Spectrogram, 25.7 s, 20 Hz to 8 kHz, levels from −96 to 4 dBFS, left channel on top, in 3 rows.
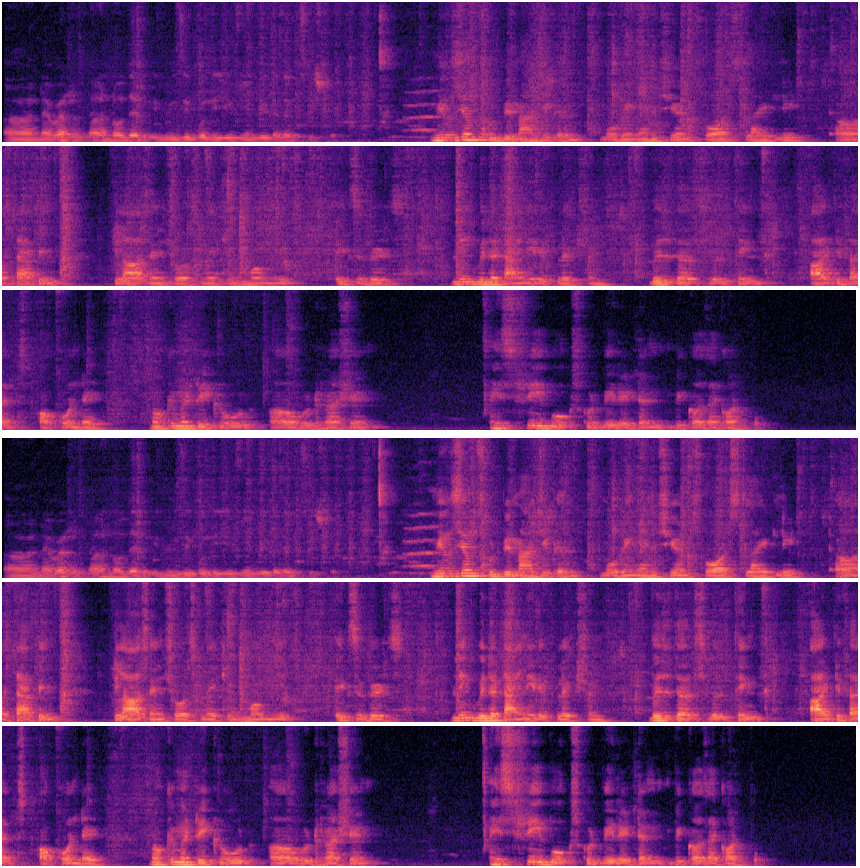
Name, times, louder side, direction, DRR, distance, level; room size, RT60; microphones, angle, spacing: voice 1, 0.0-3.2, left 2 dB, 45° left, 3 dB, 0.6 m, -32 dB
sound 1, 0.6-20.1, equal, 5° left, 0.8 m, -44 dB
voice 2, 3.8-8.0 8.3-9.3 9.7-11.6 11.9-12.8 13.0-14.6 14.9-16.3 16.6-18.1 18.6-20.8 21.9-24.7, right 3 dB, 60° right, 8 dB, 0.4 m, -26 dB
3.5 x 2.0 x 2.7 m, 0.44 s
head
